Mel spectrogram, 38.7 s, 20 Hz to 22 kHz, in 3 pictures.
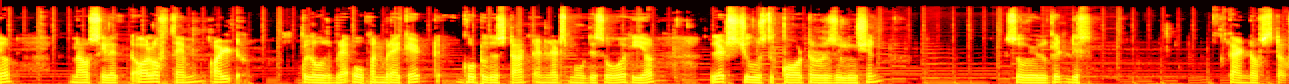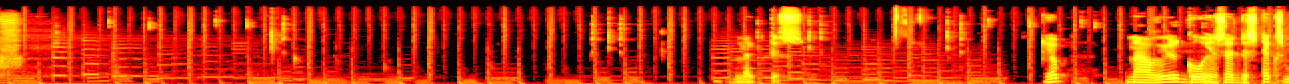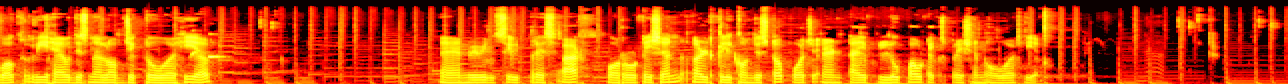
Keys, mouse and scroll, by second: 1.0 shift+click, 3.0 alt+[, 4.6 click, 5.5 [, 6.7 click, 7.7 space, 10.6 space, 13.9 click, 15.6 space, 18.6 space, 22.7 click, 28.3 click, 31.2 r, 32.9 alt+click, 33.8-34.9 typing, 35.4 Down, 36.0 Return, 37.5 click.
